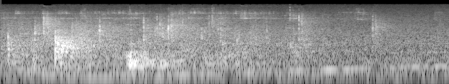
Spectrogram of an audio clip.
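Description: Hard-soled footsteps and a few knocks on a wooden stage floor, irregular and loudest in the first second and a half, fading to faint taps and shuffling.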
